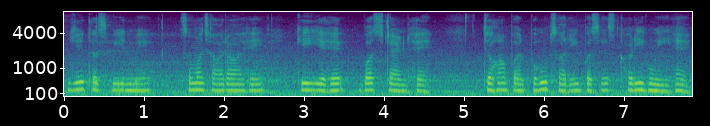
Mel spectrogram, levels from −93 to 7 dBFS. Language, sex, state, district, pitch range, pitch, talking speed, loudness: Hindi, female, Haryana, Jhajjar, 175-195 Hz, 185 Hz, 155 wpm, -18 LUFS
